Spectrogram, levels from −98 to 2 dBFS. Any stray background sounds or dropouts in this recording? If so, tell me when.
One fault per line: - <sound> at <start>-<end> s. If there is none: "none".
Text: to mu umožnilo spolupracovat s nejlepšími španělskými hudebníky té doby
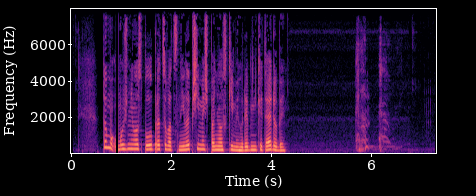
- dropout at 0.9-0.9 s
- cough at 5.7-6.6 s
